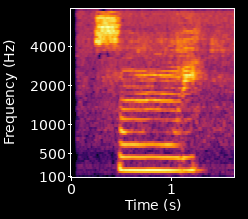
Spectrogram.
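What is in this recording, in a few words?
"sũuri", Mooré; heartdeterminationanger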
